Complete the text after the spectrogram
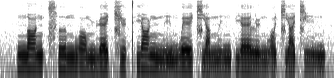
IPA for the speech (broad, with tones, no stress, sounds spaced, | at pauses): n̪ ɑ˥ ŋ t͡sʰ ɹ̩˥ n̪ w ɔ˥˩ m ɥ ɛ˧˥ t͡ɕ y˥˩ t̪ʰ j ɑ˥ ŋ m ḭ˨˩ m w e˥ ɪ̯ t͡ɕ j ä˨ m i˧˥ ŋ p j ɛ˥ l y˧˥ n̪ w ɔ˥˩ t͡ɕ j ä˥ t͡ɕ i˥˩ n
